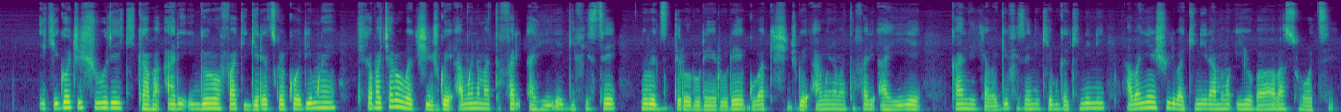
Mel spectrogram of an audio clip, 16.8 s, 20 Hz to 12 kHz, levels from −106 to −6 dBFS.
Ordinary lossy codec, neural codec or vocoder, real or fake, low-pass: MP3, 96 kbps; none; real; 10.8 kHz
